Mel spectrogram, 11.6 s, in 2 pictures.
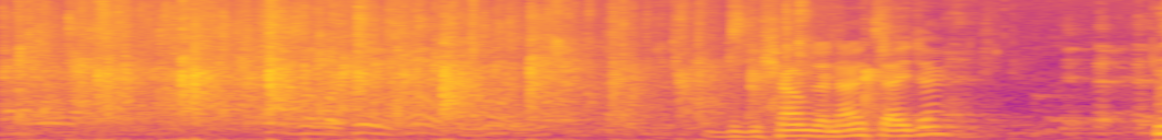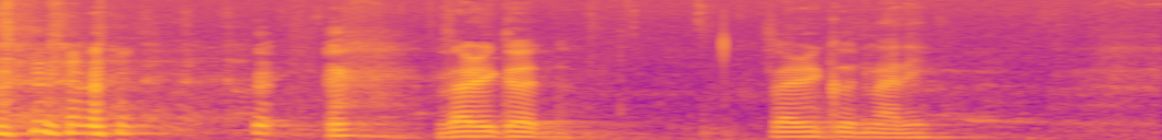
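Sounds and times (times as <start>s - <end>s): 
audience applause: 0.0s - 5.1s
laughter: 0.0s - 8.0s
speech: 1.5s - 2.6s, 3.6s - 5.0s, 5.8s - 8.8s, 9.6s - 10.6s.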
